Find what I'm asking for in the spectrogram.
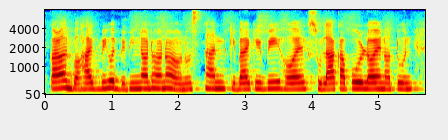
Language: Assamese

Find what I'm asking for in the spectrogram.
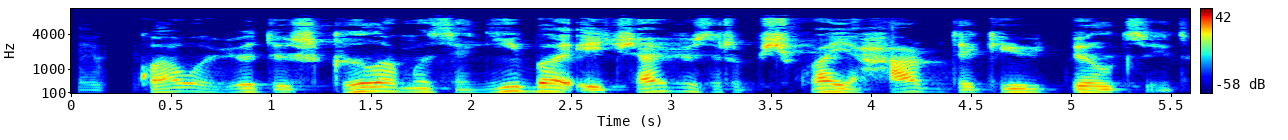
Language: Abkhazian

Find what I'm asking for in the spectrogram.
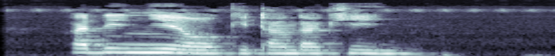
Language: Luo (Kenya and Tanzania)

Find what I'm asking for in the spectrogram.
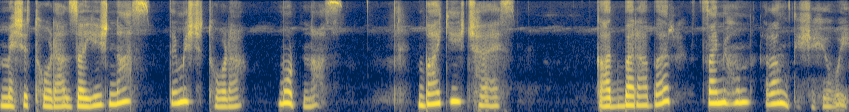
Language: Kashmiri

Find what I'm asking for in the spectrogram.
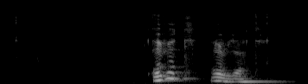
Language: Turkish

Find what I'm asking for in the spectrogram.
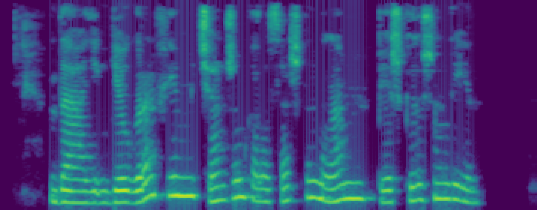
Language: Mari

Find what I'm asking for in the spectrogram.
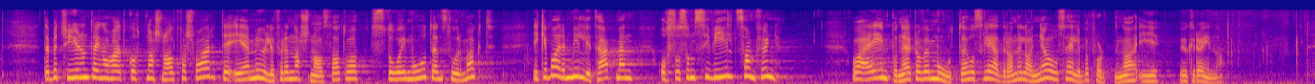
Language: Norwegian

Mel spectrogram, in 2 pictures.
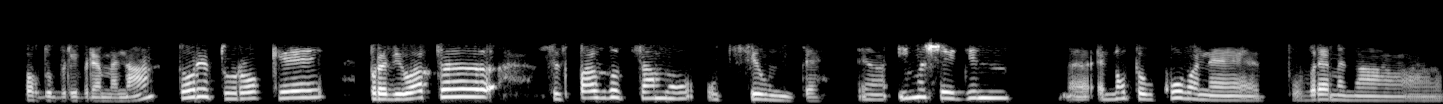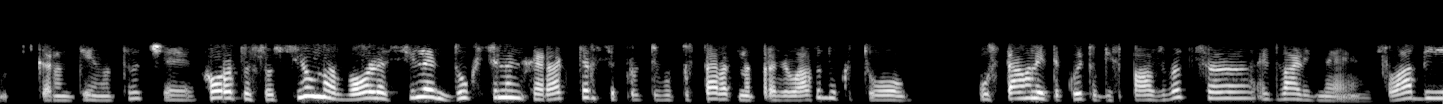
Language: Bulgarian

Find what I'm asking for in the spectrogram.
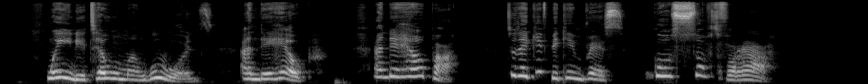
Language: Nigerian Pidgin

